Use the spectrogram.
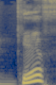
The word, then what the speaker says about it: GIF: the ability to animate a gif or Jif depending on how you pronounce it or you can you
